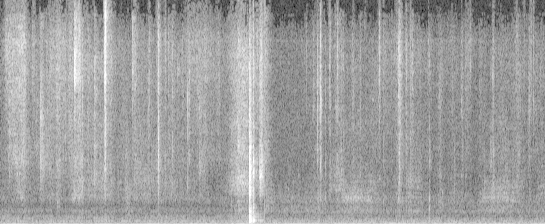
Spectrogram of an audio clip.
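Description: Plastic and fabric rustle softly as hands fiddle with a small part.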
